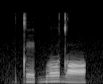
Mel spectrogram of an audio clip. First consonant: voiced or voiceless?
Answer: voiceless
